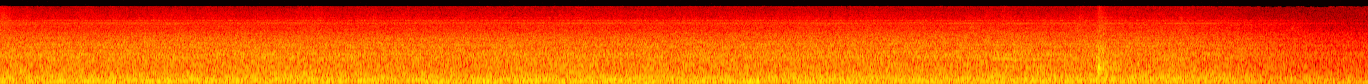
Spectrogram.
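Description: A train idles with a low steady hum beside a platform.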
